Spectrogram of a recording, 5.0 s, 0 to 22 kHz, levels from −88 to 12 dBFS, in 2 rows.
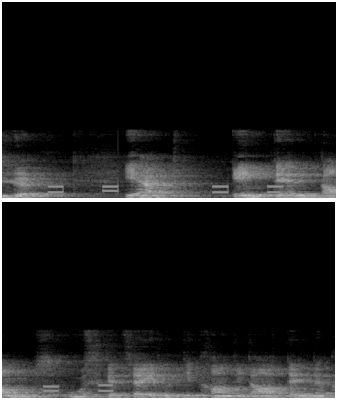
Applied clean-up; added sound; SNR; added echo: none; Telephone; 12 dB; reverberation time 0.9 s.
